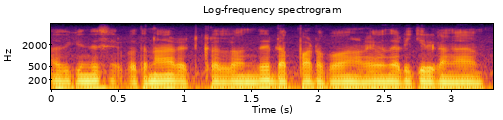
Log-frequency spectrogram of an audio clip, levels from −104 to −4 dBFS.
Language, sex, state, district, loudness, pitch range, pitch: Tamil, male, Tamil Nadu, Namakkal, -16 LUFS, 85-90 Hz, 90 Hz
